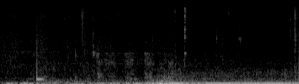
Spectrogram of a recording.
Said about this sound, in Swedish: Starta bilen då så att vi får det här ja. ljudet av att starta bil.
